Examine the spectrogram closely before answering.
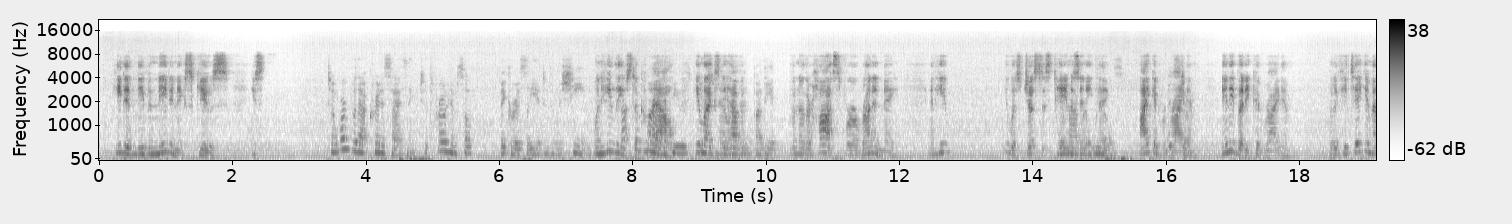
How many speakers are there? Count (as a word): two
